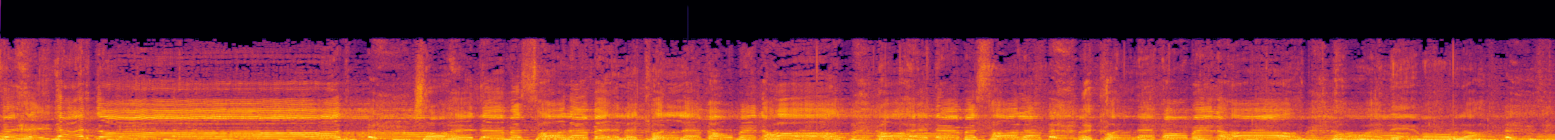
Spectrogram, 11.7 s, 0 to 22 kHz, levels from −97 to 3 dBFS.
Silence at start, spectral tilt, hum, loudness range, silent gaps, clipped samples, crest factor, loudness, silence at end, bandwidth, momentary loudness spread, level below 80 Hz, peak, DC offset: 0 s; -4.5 dB/octave; none; 2 LU; none; under 0.1%; 12 dB; -12 LUFS; 0 s; 16 kHz; 4 LU; -40 dBFS; 0 dBFS; under 0.1%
